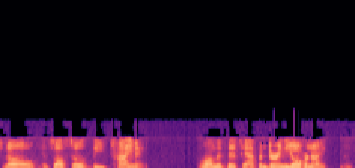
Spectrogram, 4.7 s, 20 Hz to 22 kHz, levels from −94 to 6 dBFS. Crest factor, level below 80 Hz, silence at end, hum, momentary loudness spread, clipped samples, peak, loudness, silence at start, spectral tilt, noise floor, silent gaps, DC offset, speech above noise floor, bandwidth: 14 dB; -58 dBFS; 0.05 s; none; 10 LU; under 0.1%; 0 dBFS; -13 LUFS; 0 s; -7 dB/octave; -52 dBFS; none; under 0.1%; 39 dB; 6.4 kHz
